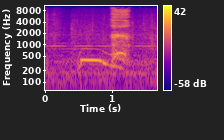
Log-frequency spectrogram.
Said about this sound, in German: Was war das? Ein Käuzchen. Oder eine Eule. Was weiß ich, du Angsthase.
